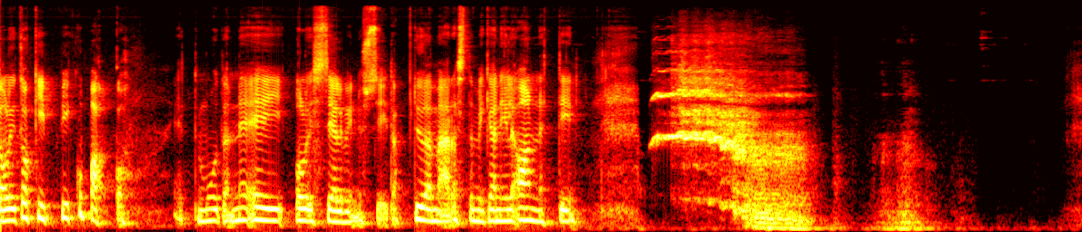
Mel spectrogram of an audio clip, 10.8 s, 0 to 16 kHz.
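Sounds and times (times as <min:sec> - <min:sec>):
speech: 0:00.0 - 0:06.2
horse neighing: 0:06.5 - 0:09.4
horse rattling snort: 0:06.8 - 0:09.5.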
